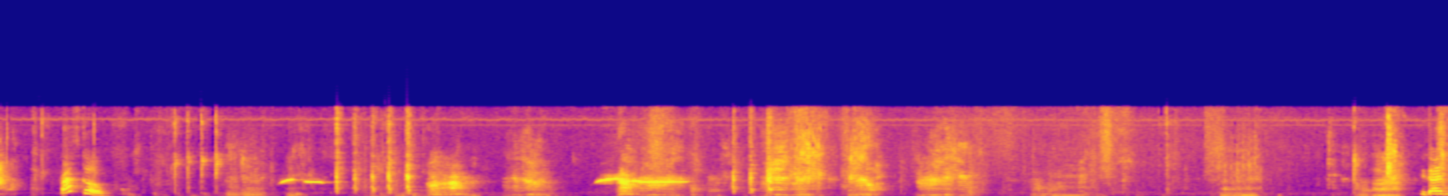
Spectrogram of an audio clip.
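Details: Playing Chihuahuas: irregular bursts of short barks and rough, growly yaps scattered through the recording, interleaved with a person calling to the dogs and talking about going outside for a walk.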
